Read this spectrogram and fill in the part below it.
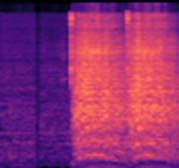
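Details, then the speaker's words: Harbor Freight Badlands winch on a Grizzly ATV that was not working properly, with its two control-box relays suspected, shown spooling in before the relays were swapped: even motor whir with gear chatter, steady. Normal winch operation. "so I'll demonstrate see if you can hear it that's the spool in"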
